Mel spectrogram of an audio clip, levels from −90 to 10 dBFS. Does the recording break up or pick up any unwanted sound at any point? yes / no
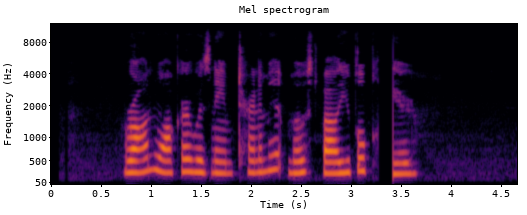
yes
